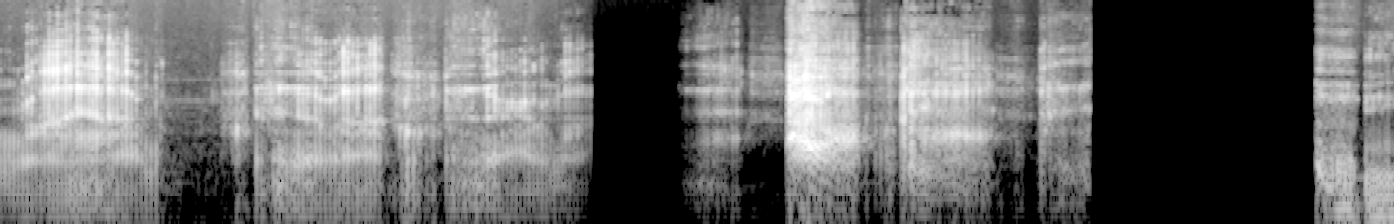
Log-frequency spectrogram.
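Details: Lion roaring in harsh, rasping bursts: a long growl for about six seconds, a pause, then a louder strained roar and shorter rough calls, separated by silent gaps.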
